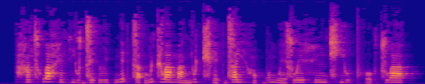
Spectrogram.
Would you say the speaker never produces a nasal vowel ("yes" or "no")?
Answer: no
